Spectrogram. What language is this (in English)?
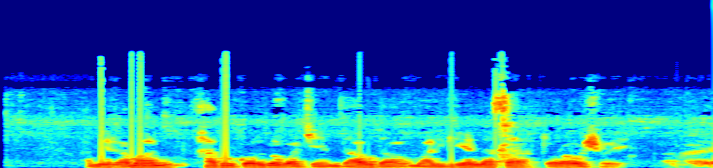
Khowar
